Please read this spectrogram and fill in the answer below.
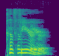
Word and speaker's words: kefir: Pronunciation: Kafir.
